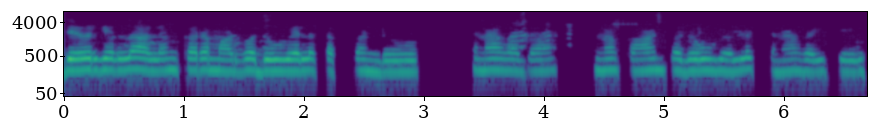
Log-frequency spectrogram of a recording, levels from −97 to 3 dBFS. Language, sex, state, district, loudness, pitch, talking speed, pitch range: Kannada, female, Karnataka, Chamarajanagar, -44 LUFS, 210 Hz, 100 wpm, 200-215 Hz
